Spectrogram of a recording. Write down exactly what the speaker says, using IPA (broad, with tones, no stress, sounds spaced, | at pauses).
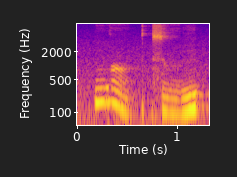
m w ɔ˥˩ | t͡s ʊ˨˩˦ ŋ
